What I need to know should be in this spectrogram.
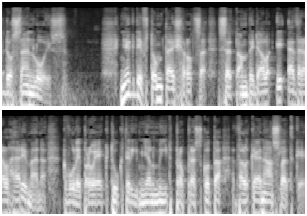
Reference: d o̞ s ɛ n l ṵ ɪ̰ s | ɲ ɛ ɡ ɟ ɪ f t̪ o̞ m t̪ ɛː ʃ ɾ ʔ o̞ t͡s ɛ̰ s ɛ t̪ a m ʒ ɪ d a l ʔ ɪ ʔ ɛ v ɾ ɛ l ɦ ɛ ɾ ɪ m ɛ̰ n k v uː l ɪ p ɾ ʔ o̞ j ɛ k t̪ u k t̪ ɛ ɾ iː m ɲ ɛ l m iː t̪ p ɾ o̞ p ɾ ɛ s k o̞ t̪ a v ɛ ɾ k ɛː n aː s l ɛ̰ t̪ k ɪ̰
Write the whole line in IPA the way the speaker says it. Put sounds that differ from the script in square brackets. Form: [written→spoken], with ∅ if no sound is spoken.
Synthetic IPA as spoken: d o̞ s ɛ n l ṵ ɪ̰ s | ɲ ɛ ɡ [ɟ→d] ɪ f t̪ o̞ m t̪ ɛː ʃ ɾ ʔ o̞ t͡s ɛ̰ s ɛ t̪ a m [ʒ→v] ɪ d a l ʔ ɪ ʔ ɛ v ɾ ɛ l ɦ ɛ ɾ ɪ m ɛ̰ n k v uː l ɪ p ɾ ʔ o̞ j ɛ k t̪ u k t̪ ɛ ɾ iː m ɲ ɛ l m iː t̪ p ɾ o̞ p ɾ ɛ s k o̞ t̪ a v ɛ [ɾ→l] k ɛː n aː s l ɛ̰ t̪ k ɪ̰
